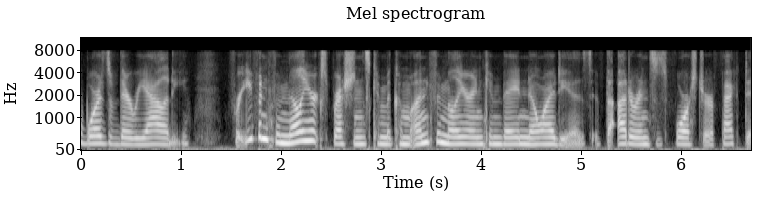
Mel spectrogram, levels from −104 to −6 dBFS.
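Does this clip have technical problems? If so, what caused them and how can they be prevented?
No, nothing here needs fixing or preventing.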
